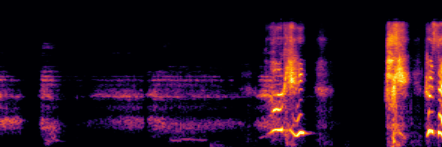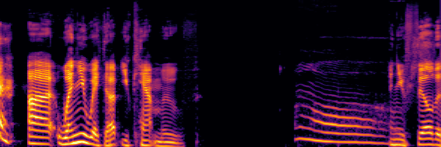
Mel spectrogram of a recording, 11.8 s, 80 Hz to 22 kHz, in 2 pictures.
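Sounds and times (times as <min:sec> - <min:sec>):
Foley artist's voice imitating eerie raspy breathing: 0:00.0 - 0:03.8
speech: 0:03.4 - 0:04.5, 0:05.2 - 0:08.5, 0:11.2 - 0:11.7.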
